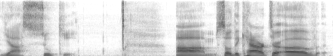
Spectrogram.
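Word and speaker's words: Yasuke: wait what character of yak suuki yasuki I know I was mispronouncing that yasuki um so the character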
